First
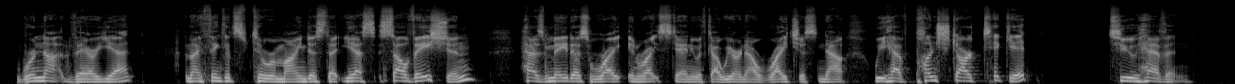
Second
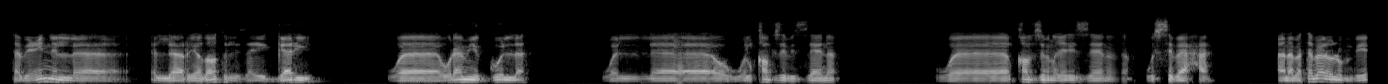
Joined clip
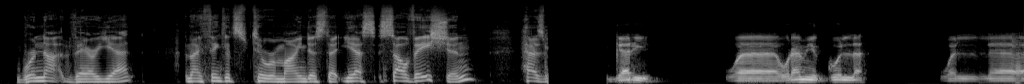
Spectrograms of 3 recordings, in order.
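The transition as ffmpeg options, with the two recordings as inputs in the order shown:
-filter_complex "[0:a]apad=whole_dur=10.24,atrim=end=10.24,asplit=2[a][b];[a]atrim=end=5.48,asetpts=PTS-STARTPTS,afade=t=out:st=5.476:d=0.004:c=hsin[c];[b]atrim=start=5.48:end=6.07,asetpts=PTS-STARTPTS,volume=0[d];[1:a]atrim=start=2.69:end=6.86,asetpts=PTS-STARTPTS,afade=t=in:d=0.004:c=hsin[e];[c][d][e]concat=n=3:v=0:a=1"

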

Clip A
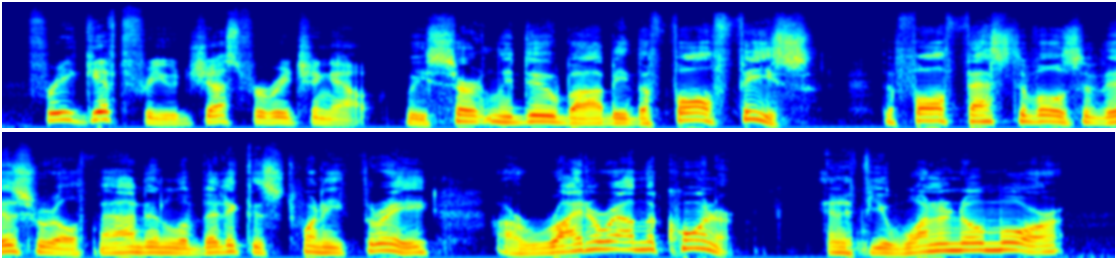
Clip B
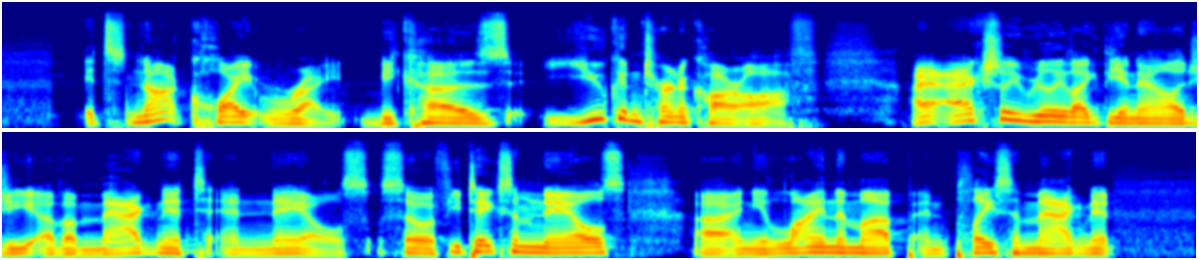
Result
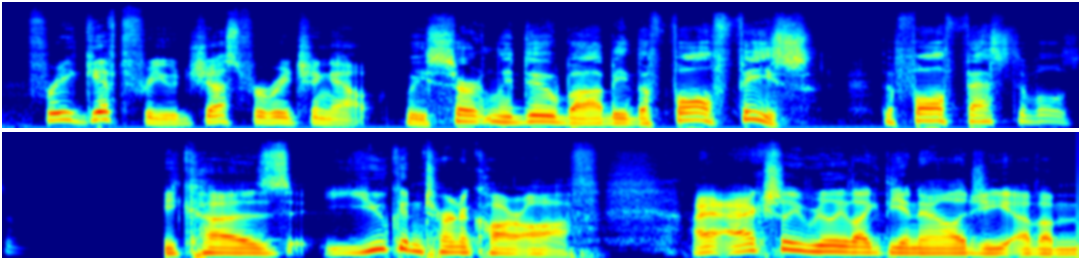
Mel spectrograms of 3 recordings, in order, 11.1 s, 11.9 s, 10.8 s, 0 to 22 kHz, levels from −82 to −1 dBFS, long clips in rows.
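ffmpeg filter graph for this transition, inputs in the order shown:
-filter_complex "[0:a]apad=whole_dur=10.77,atrim=end=10.77,asplit=2[a][b];[a]atrim=end=5.56,asetpts=PTS-STARTPTS,afade=t=out:st=4.7:d=0.86:c=qua[c];[b]atrim=start=5.56:end=6.21,asetpts=PTS-STARTPTS,volume=0[d];[1:a]atrim=start=1.92:end=6.48,asetpts=PTS-STARTPTS,afade=t=in:d=0.004:c=hsin[e];[c][d][e]concat=n=3:v=0:a=1"

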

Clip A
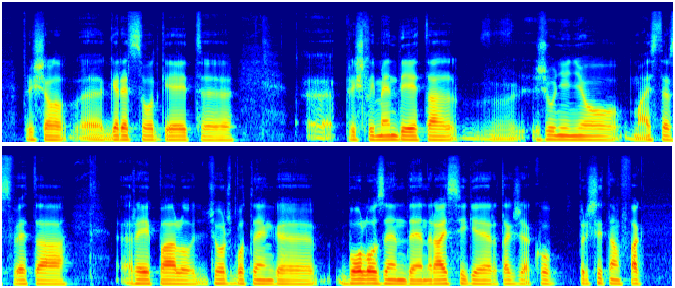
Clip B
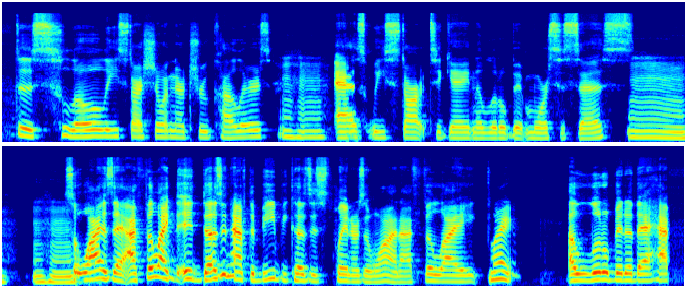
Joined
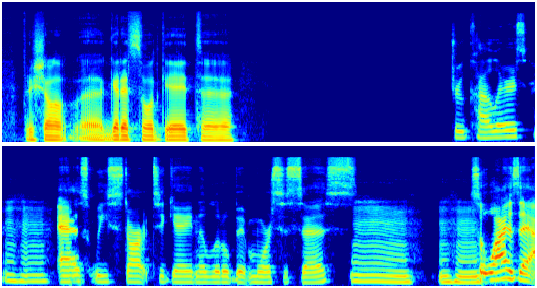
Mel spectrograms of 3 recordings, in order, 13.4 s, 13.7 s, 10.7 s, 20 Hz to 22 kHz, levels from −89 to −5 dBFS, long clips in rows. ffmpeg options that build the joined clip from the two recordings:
-filter_complex "[0:a]apad=whole_dur=10.66,atrim=end=10.66,asplit=2[a][b];[a]atrim=end=3.72,asetpts=PTS-STARTPTS,afade=t=out:st=2.28:d=1.44:c=exp[c];[b]atrim=start=3.72:end=4.5,asetpts=PTS-STARTPTS,volume=0[d];[1:a]atrim=start=1.94:end=8.1,asetpts=PTS-STARTPTS,afade=t=in:d=0.004:c=hsin[e];[c][d][e]concat=n=3:v=0:a=1"

